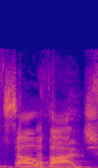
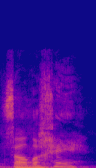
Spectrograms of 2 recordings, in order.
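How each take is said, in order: First: The name is said like the English word salvage. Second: The name is said with Spanish pronunciation. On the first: The speaker calls it wrong. "the worst pronunciation I've heard" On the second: The speaker calls it right. "I'll say it the Spanish way"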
